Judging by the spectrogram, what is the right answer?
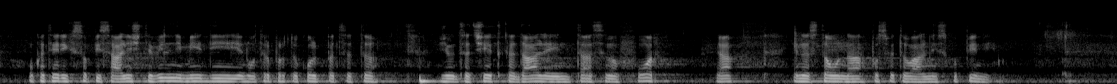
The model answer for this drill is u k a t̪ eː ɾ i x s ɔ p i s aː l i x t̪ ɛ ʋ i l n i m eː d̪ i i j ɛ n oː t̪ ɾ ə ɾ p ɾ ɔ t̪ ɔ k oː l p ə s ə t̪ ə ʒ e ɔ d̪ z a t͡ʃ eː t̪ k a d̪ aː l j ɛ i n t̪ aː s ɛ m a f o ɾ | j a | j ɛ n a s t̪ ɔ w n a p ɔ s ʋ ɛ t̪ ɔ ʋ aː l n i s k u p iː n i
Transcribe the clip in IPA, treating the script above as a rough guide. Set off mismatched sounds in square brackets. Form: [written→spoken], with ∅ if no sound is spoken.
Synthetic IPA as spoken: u k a t̪ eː ɾ i x s ɔ p i s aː l i [x→ʃ] t̪ ɛ ʋ i l n i m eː d̪ i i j ɛ n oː t̪ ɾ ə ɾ p ɾ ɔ t̪ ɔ k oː l p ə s ə t̪ ə ʒ e ɔ d̪ z a t͡ʃ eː t̪ k a d̪ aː l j ɛ i n t̪ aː s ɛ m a f o ɾ | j a | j ɛ n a s t̪ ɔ w n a p ɔ s ʋ ɛ t̪ ɔ ʋ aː l n i s k u p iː n i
